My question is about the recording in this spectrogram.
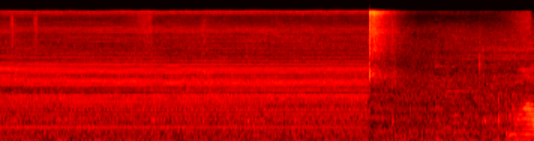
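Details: Hair clipper that turns on and off when its cable is moved: buzzing motor hum for about three seconds, then an abrupt cut-out. A loose internal connector is suspected; intermittent motor cut-out.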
